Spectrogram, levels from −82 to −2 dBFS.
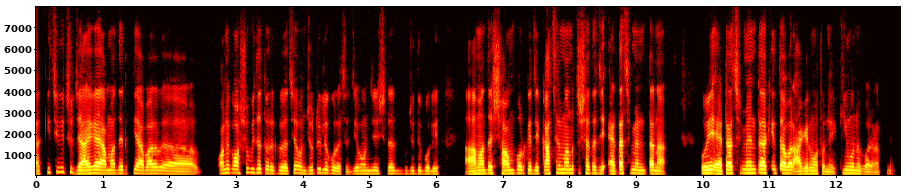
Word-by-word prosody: কিছু, 195 +2 -12
কিছু 210 +1 -10
জায়গায় 155 +3 +6
আমাদেরকে 155 +1 -4
আবার 145 0 +2 0.3
আ - - -1 0.8
অনেক 180 +1 -3
অসুবিধা 185 +1 -4
তৈরি 155 -2 -3
করেছে 145 +2 -3
এবং 160 -2 -4
জটিলও 165 +2 -5
করেছে। 120 -5 -5
যেমন 140 0 -5
জিনিসটা 145 +1 -6 0.3
যদি 140 +1 -7
বলি, 125 -1 -4 0.6
আমাদের 145 +3 +2
সম্পর্কে 150 +2 +1
যে - - +1
কাছের 155 +3 +3
মানুষদের 165 -1 -2
সাথে 160 0 0
যে - - -1
attachment 160 0 +1
টা 145 - +6
না? 130 - +1 0.6
ওই 160 +2 +6 0.2
attachment 170 +2 +2
টা - - +8
কিন্তু 170 0 -5
আবার 160 - +5
আগের 140 +2 0
মত 135 - -4
নেই। 100 - -7
কি 160 - -7
মনে 145 -2 -1
করেন 105 -2 -4
আপনি? - - -22
155 Hz, 180 wpm, -20 LUFS, 145-165 Hz, 0.8 s, টা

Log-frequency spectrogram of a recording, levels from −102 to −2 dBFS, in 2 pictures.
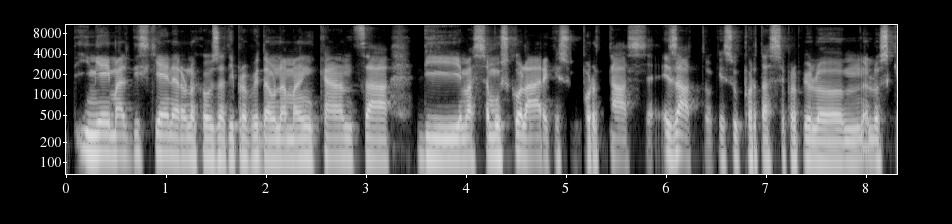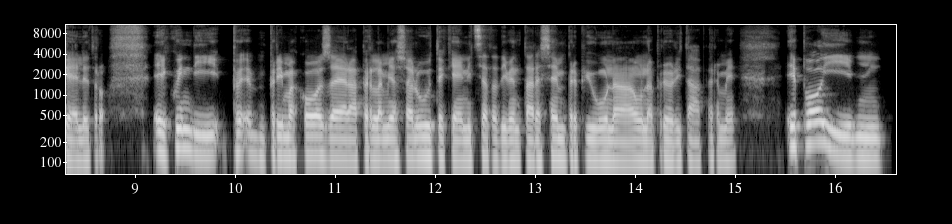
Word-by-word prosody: i 140 - +2
miei 130 0 +5
mal 125 0 0
di 130 +2 -7
schiena 125 0 +1
erano 115 -1 +1
causati 115 0 0
proprio 120 0 0
da 115 - +1
una 110 0 +2
mancanza 115 0 0 0.3
di 115 -2 0
massa 115 +1 0
muscolare 120 0 +1
che - - -13
supportass - - -4
esatto! - - -1
Che - - -11
supportasse - - -3
proprio 115 - -1
lo, 105 -1 +2
uhm, 105 +1 -2
lo 110 0 -1
scheletro 110 0 -1 0.4
e 140 -2 +2
quindi 130 -5 0
p 130 -3 -3
prima 120 -1 +1
cosa 120 -1 +4
era 110 -1 +3
per 115 +1 -1
la 115 - +4
mia 115 0 +2
salute 115 +1 +1
che 115 - 0
ha - - +2
iniziato 110 +1 0
a - - -2
diventare 110 0 +1
sempre 110 +1 0
più 110 -1 -1
una 105 -1 +2
una 105 -1 +1
priorità 105 -3 -2
per 110 -1 -11
me. 105 0 -4 0.4
E 175 0 +1
poi, 175 -10 +3
mhmm, 115 -1 0
115 Hz, 175 wpm, -24 LUFS, 110-120 Hz, 0.4 s, miei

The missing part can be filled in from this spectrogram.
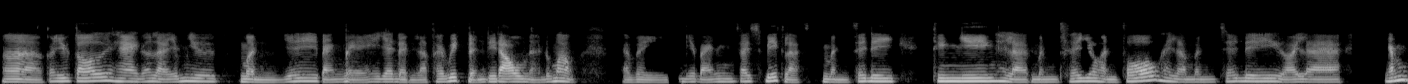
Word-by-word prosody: À, 120 -4 +1
có 140 - -5
yếu 145 +1 +1
tố 150 +2 +3
thứ 175 0 +1
hai 140 -4 +2
nữa 130 +2 -4
là 130 -4 0
giống 125 +5 -2
như 140 -3 0 0.2
mình 110 -4 -1
với 150 +3 0
bạn 115 -2 -3
bè 105 -5 -2
hay 125 0 -5
gia 125 0 +1
đình 110 -4 -3
là 105 +1 -4
phải 125 +3 -3
quyết 165 +4 +2
định 110 +2 -1
đi 130 +1 +1
đâu 130 0 +5
nè, 110 -3 -4
đúng 130 +4 -1
hông? 140 -5 +2 0.5
Tại 110 - -7
vì 105 -1 -5
như 130 0 -5
bạn 125 +3 -3
phải 135 +1 0
s 140 - -16
biết 165 0 +2
là 105 -2 -1 0.2
mình 115 -4 -3
sẽ 145 - +1
đi 140 -1 +3 0.4
thiên 150 0 +5
nhiên, 150 +1 +6
hay 150 -1 +3
là 115 -2 +1
mình 115 0 -3
sẽ 135 +3 -5 0.2
vô 145 - +1
thành 115 -3 -2
phố, 160 +9 +4
hay 165 -6 0
là 120 -3 -2
mình 115 0 -5
sẽ 140 +1 -4
đi, 140 -1 +1
gọi 115 -1 -1
là, 115 -1 -1 0.4
ngắm 180 +8 +4
130 Hz, 230 wpm, -24 LUFS, 115-145 Hz, 0.5 s, nhiên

